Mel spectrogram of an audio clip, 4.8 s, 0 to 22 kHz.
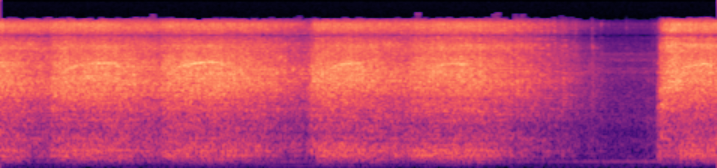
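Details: Bosch GBH 2-24D rotary hammer, 820 W, 220 V, running but weak: loud harsh high-pitched motor roar surging and sagging every second or two with strange noise and no power; cause not yet found before disassembly.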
